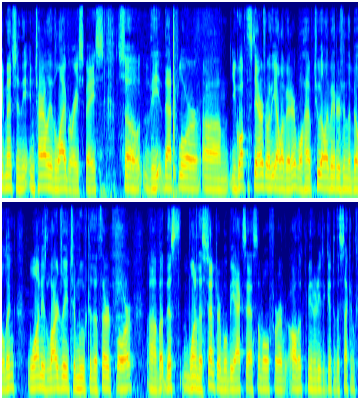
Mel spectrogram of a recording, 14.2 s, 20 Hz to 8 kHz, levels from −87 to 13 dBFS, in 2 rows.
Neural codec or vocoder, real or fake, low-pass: none; real; 7.2 kHz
